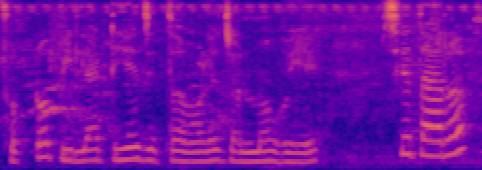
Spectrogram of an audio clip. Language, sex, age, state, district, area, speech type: Odia, female, 30-45, Odisha, Jagatsinghpur, urban, spontaneous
